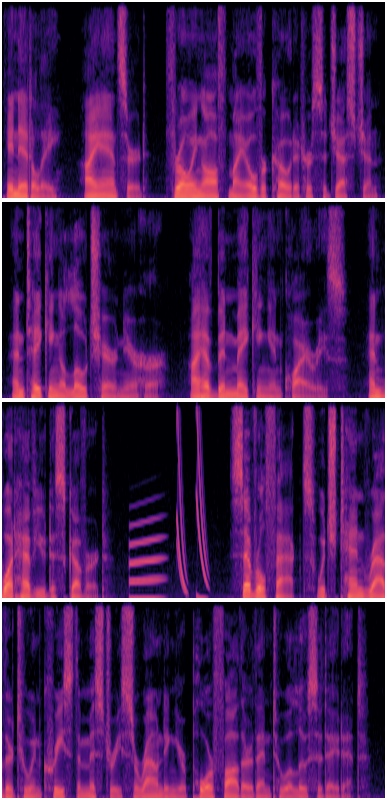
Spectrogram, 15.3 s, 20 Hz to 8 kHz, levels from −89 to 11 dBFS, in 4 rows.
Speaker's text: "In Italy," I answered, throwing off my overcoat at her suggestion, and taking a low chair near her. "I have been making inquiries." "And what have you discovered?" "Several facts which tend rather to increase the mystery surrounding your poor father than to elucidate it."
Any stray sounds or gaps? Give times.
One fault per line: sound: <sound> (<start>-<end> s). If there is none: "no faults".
sound: chirp (8.9-9.8 s)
